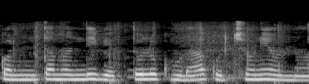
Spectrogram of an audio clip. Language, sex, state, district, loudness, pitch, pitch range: Telugu, female, Andhra Pradesh, Sri Satya Sai, -14 LUFS, 225 Hz, 215-235 Hz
